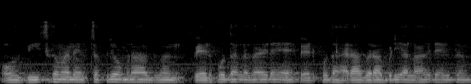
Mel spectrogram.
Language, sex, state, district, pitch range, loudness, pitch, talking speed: Marwari, male, Rajasthan, Nagaur, 105-110 Hz, -34 LUFS, 110 Hz, 280 wpm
